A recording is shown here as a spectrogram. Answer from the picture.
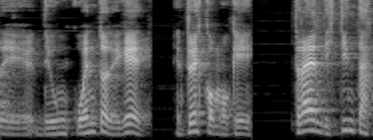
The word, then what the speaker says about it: Goethe: Goethe,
